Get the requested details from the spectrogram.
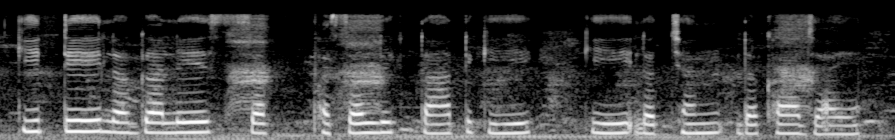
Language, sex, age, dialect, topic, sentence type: Magahi, female, 25-30, Northeastern/Surjapuri, agriculture, question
